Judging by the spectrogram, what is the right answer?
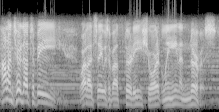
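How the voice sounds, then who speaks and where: A man's voice: mid-range voice, lively intonation, moderate pace, lightly acted. A male actor playing a shrewd, wry American insurance investigator in a vintage radio detective drama, narrating and talking in a clipped, hard-boiled way. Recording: dull old radio recording, loud music.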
